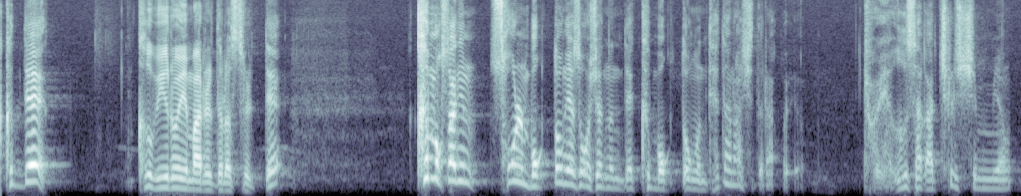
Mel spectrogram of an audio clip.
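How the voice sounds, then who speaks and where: Animated gravelly high-pitched male pastor. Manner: animated storytelling with acted-out quotes. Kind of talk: sermon.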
